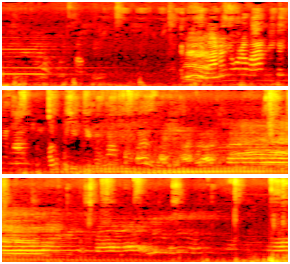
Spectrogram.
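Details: Beef cattle being moved from Lapas Kelas I Batu to the open prison Lapas Kelas IIB Terbuka Nusakambangan in Indonesia; wavering, drawn-out moos rise twice amid people talking, engine rumble and clatter.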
